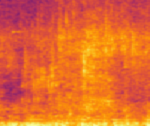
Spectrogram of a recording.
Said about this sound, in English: now we will add some water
